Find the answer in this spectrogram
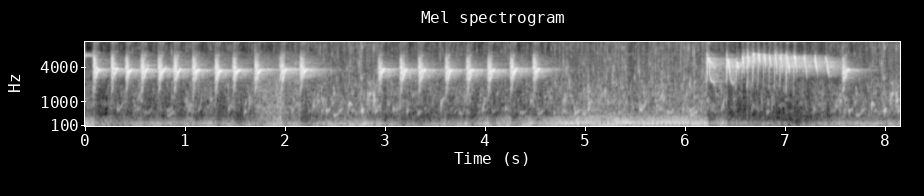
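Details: Cucak kinoy in a full, dense training recording for competition birds: runs of sharp repeated notes, about six per second, then a rising whistled phrase and a bright high trill. A low hum underneath.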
